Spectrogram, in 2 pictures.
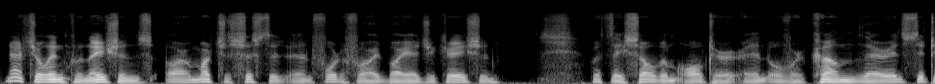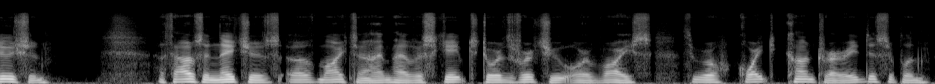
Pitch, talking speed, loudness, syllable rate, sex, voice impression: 100 Hz, 110 wpm, -18 LUFS, 4.2 syllables/s, male, very masculine, old, thick, slightly muffled, very calm, slightly mature, slightly wild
